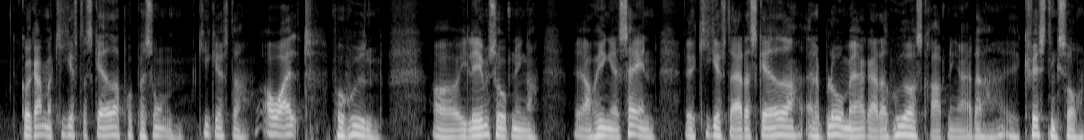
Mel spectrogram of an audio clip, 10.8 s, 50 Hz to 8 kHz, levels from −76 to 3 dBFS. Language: Danish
